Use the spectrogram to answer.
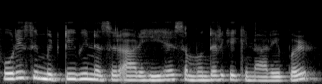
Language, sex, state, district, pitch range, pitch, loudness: Hindi, female, Assam, Kamrup Metropolitan, 195-250 Hz, 210 Hz, -14 LUFS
